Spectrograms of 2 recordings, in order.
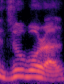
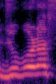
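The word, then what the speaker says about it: Yuvraj: সিং বলি আমরা দেখবেন নামের স্পেলিং এ কিন্তু থাকে ইউরাস ওয়াই থাকে কিন্তু আমরা বলি যুবরাজ দেখবেন এই যে যাদব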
